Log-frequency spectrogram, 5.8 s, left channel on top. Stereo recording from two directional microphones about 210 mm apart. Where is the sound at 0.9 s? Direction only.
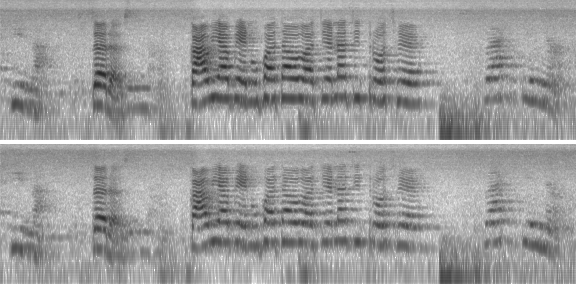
15° left (ahead or behind).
